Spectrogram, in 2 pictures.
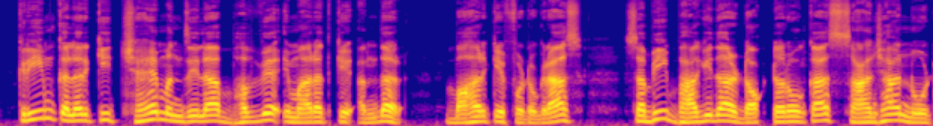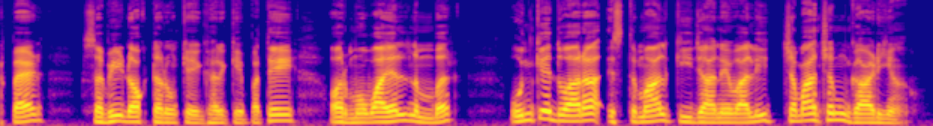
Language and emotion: Hindi, neutral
